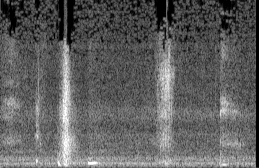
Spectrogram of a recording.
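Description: A few short, sharp sneezes over steady background hiss; brief sneezing.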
